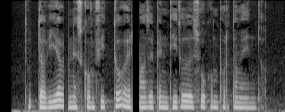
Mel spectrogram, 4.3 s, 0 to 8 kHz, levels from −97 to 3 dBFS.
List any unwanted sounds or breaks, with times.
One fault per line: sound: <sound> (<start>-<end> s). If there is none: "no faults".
sound: dropout (0.9-1.0 s)
sound: dropout (2.0-2.1 s)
